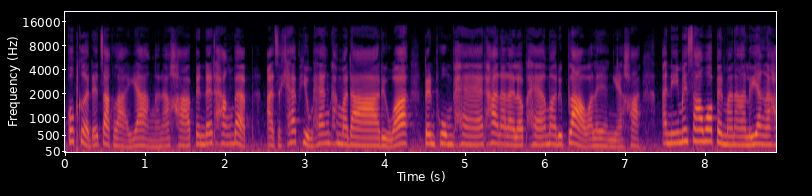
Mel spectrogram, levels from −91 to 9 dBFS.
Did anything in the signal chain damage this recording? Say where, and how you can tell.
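Yes, at the codec stage: compressed frames were skipped at 1.63 s and 3.09 s. Each time the speech jumps ahead by about one 23.2 ms frame, with a soft smeared blip rather than a sharp click or a silent gap, because overlapping frames blend across the join.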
